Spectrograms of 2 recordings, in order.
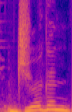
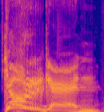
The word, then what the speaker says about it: Jurgen: Jürgen Dexon. Jürgen. His name is pronounced Jorgen!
